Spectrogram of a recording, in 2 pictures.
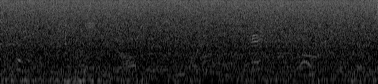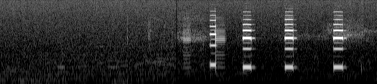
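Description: A metal detector on a seaside beach gives four short, sharp electronic beeps in a quick run, after several seconds of low surf and wind noise.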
